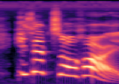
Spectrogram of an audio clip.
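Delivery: high, loud, slow, exasperated voice.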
